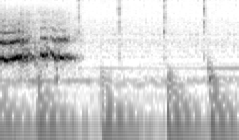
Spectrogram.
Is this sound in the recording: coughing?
no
